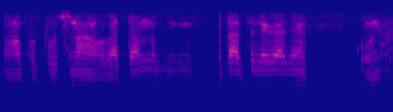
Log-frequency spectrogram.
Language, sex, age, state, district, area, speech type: Hindi, male, 30-45, Bihar, Begusarai, rural, conversation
